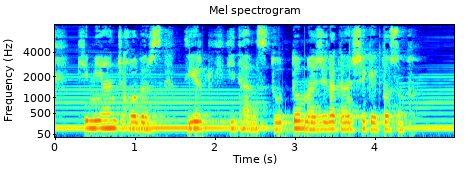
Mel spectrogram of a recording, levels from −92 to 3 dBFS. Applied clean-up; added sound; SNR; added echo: none; Bowed string instrument; 8 dB; none.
